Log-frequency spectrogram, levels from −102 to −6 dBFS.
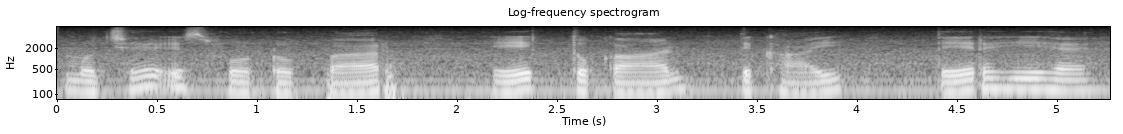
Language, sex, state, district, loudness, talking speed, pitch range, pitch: Hindi, male, Madhya Pradesh, Katni, -17 LUFS, 115 wpm, 110-125 Hz, 125 Hz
